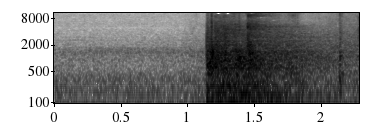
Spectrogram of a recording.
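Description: A sudden loud bang, like a slam, about a second in, with a reverberating tail that dies away over most of a second. It sits over a low steady hum.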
